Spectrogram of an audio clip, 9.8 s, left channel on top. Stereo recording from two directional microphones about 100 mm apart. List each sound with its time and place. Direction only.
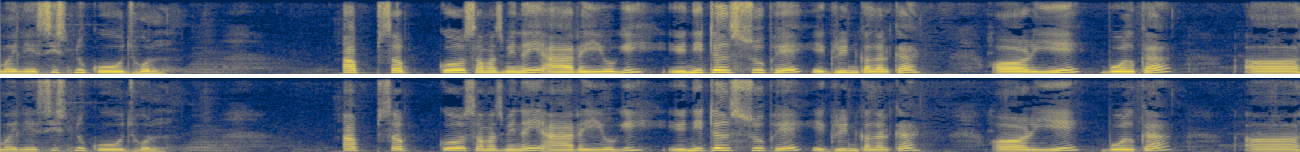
0.0 s a woman's voice: 40° left (ahead or behind)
